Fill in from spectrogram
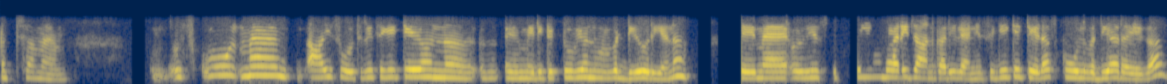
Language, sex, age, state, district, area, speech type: Punjabi, female, 18-30, Punjab, Faridkot, urban, conversation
